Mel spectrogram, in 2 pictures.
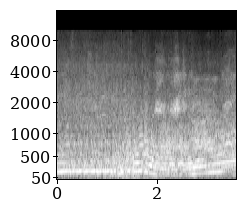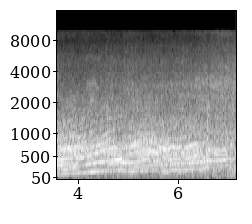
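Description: Drag-racing vehicle engine held at steady high revs, dropping in pitch about two seconds in, then climbing slowly and steadily in pitch as the vehicle accelerates away from the line.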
